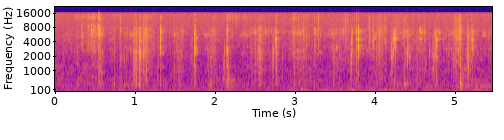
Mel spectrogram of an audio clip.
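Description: Crisp crunching and chewing of breaded fried shrimp, close to the microphone: a run of irregular sharp crunches.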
